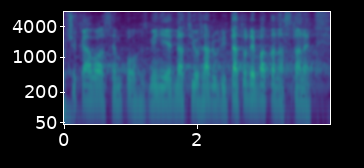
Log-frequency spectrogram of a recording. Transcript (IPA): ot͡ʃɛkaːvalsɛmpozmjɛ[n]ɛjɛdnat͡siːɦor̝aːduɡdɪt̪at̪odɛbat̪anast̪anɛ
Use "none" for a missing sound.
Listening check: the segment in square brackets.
ɲ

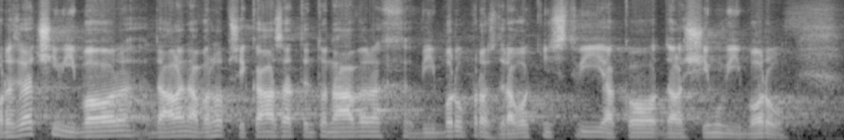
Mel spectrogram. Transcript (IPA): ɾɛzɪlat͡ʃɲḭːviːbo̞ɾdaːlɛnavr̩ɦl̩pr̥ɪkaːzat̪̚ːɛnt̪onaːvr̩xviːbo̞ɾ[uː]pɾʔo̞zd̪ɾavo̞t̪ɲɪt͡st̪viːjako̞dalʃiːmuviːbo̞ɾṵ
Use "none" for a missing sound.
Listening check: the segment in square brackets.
u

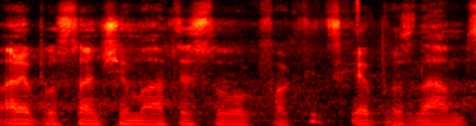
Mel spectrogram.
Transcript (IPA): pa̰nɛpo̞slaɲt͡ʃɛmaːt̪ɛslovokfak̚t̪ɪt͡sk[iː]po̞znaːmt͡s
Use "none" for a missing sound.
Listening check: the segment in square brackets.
ɛː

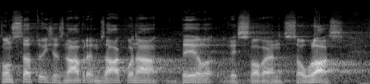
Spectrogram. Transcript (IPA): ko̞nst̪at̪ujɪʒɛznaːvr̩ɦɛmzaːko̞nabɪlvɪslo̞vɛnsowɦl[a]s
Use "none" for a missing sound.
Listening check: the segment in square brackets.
a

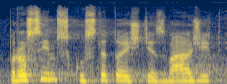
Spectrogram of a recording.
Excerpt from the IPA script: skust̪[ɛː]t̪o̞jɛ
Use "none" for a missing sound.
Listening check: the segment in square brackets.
ɛ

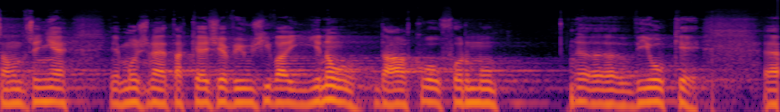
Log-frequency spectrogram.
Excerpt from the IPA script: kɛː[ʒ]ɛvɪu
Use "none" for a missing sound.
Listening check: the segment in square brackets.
ʒ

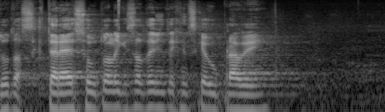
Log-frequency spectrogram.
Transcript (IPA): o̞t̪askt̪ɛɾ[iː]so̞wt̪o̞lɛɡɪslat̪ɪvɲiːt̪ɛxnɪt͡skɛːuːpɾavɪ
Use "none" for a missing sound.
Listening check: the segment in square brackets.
ɛː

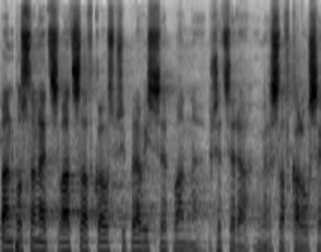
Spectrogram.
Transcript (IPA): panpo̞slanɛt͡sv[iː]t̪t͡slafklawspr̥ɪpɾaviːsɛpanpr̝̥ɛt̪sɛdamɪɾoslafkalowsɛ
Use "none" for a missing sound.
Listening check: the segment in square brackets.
aː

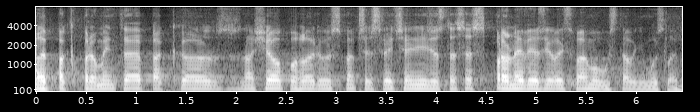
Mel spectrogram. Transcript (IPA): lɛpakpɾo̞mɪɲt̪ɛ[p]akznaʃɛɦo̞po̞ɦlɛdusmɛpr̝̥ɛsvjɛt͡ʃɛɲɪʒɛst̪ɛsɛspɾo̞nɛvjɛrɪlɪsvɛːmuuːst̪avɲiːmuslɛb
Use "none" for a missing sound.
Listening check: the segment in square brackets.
p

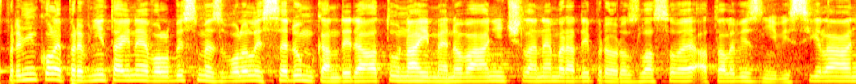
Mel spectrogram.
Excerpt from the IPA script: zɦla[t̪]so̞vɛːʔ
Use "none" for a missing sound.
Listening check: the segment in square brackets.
none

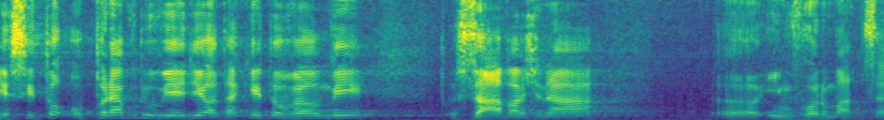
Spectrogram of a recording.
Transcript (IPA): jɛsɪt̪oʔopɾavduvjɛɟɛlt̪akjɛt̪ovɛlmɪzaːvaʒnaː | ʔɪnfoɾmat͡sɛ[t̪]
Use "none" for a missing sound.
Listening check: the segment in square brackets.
none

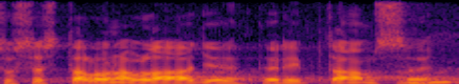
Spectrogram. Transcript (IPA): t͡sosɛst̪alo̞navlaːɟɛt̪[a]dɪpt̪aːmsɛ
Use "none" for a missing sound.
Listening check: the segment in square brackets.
ɛ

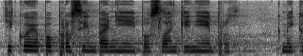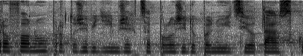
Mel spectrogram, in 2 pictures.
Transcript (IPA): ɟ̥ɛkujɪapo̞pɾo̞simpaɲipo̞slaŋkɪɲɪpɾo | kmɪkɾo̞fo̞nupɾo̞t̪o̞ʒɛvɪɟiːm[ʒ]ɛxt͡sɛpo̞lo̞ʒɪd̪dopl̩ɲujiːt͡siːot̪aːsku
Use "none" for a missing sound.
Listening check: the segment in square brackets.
ʒ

